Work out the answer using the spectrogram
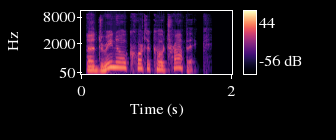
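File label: "adrenocorticotropic", British English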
